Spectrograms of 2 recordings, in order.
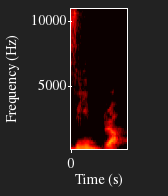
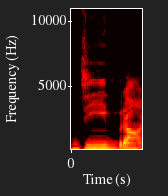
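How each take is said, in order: First: The word begins with a z sound. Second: The word begins with a j sound. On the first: The speaker calls it right. "No" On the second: The speaker calls it wrong. "అంటారు"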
